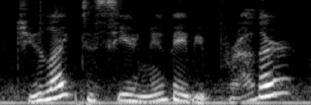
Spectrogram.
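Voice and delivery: ordinary talk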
